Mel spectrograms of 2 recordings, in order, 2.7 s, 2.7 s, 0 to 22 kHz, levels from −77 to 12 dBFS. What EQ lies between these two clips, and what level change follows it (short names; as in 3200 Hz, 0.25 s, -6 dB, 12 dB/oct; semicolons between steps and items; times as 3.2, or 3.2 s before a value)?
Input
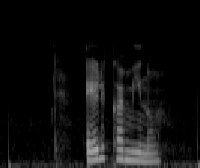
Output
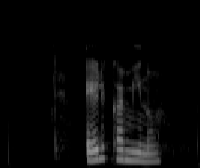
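HPF 170 Hz 24 dB/oct; tilt +1.5 dB/oct; bell 470 Hz +3.5 dB 2 oct; -8.0 dB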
